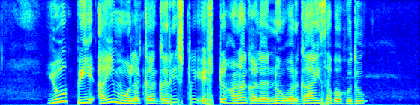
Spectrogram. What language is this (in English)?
Kannada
